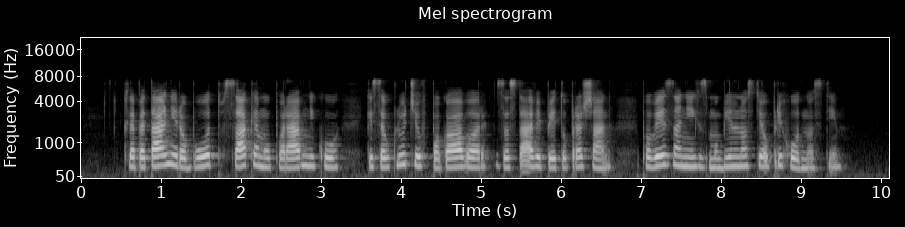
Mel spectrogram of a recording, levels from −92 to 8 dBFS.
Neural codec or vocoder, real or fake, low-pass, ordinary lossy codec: none; real; 7.2 kHz; none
